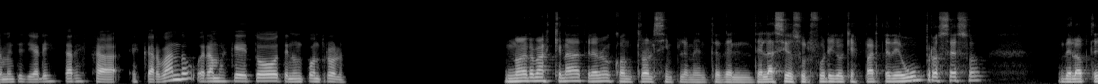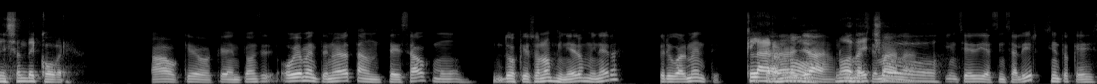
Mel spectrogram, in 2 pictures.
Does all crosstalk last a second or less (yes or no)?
no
